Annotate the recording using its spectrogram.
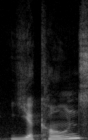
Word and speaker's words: yacon: And then something else that I've used a lot in the past is, and forgive me, I might say it wrong, is yacon syrup. – Oh. – So it looks like bacon with a Y.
